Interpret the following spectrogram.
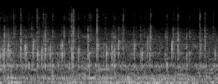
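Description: Open-air pitch ambience: a steady low rumble of wind on the microphone, with a scatter of light clicks.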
